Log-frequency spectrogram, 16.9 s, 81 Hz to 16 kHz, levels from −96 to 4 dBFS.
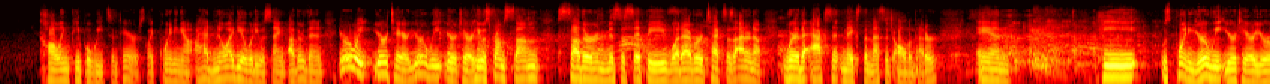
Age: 30-49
